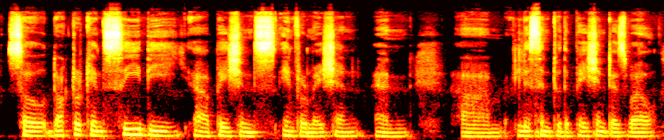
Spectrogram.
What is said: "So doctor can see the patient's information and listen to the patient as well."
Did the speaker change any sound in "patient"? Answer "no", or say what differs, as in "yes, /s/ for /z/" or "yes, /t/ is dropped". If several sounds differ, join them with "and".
no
